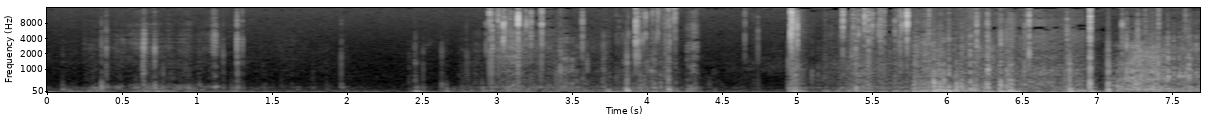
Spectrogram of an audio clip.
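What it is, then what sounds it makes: Beeswax-coated cotton food wrap. A thin polka-dot beeswax-coated cotton food wrap is crinkled and scratched with long nails up close. Sharp crackles and scratchy rustles come in uneven bursts over a soft low rumble. The sound grows denser and louder toward the end.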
